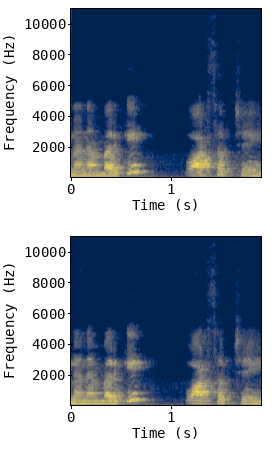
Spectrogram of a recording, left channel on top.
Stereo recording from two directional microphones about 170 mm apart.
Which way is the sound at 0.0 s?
Centre (ahead or behind).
